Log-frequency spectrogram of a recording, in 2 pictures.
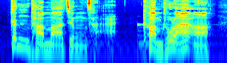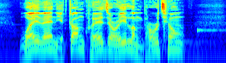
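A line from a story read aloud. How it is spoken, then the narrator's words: Calm, laughing, clapping. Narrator (Chinese): 吕老板平静下来，拍着手笑了起来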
